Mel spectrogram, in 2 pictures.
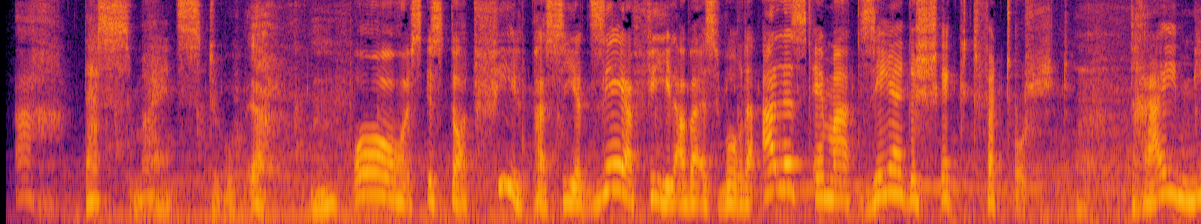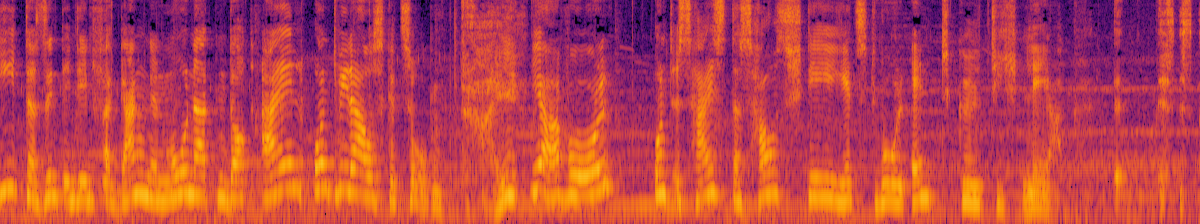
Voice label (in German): Hörspiel, frauen; sprecher; Das Gruselkabinett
